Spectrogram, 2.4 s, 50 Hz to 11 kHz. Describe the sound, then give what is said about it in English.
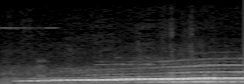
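A civil defense siren sounds on Holocaust Remembrance Day in Israel, a loud wail climbing steadily in pitch with a slight pulsing throb, heard alone without talk. “Every spring on Holocaust Remembrance Day, a wailing siren signals people all over the country to stop driving, talking, whatever they're doing, for 2 minutes of reflection.”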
